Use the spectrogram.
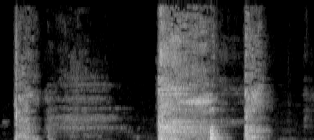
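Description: A harsh coughing fit: three loud, raspy bursts separated by short pauses, the middle one longest and strained, with no talking.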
